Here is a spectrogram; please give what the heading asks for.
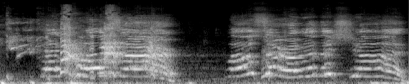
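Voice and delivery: very high, slow, laughing yell.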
